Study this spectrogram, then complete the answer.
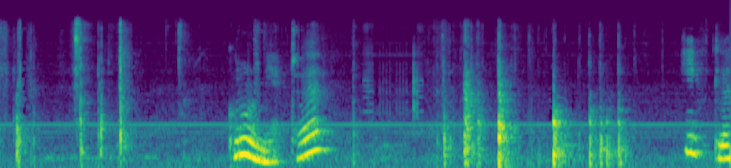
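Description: Cards tap softly as they are laid down on a table.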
